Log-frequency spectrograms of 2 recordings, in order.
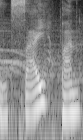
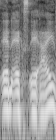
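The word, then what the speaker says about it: Nxai Pan: That's Nsai Pan National Park. I don't know if I pronounced that or I butchered it. It's Nxai, then Pan as in frying pan, or Saipan National Park in Botswana.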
